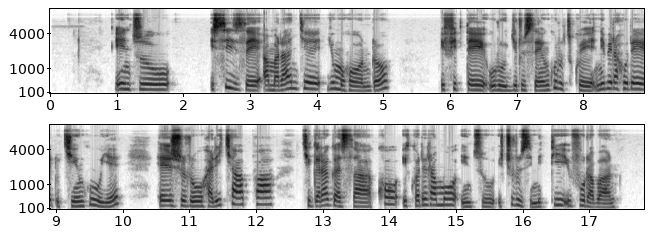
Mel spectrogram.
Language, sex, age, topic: Kinyarwanda, female, 36-49, health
